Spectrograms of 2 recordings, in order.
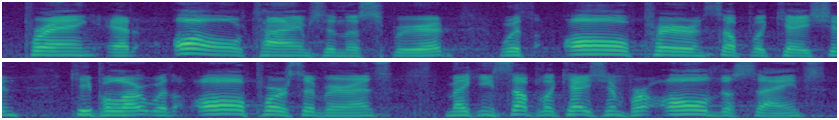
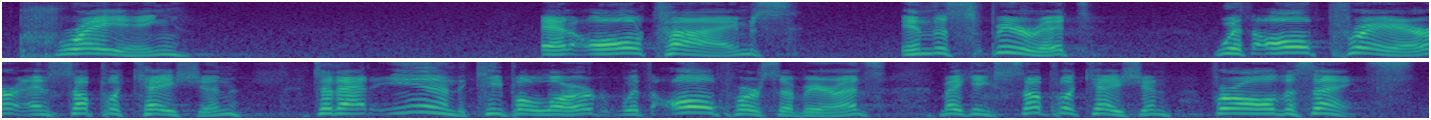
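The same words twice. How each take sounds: First: Each "all" marked in an even rereading; rereading, stress on all. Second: Slow, raised reading with each "all" leaned on hard; emphatic scripture reading. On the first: Preacher points out the four "all"s, plain rereading. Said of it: "with the emphatic term all four times". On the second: Preacher reads Paul's call to prayer, emphatic. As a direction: read Paul's words so every "all" rings out. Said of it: "Now, that's emphatic language". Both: Shown as a demonstration.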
